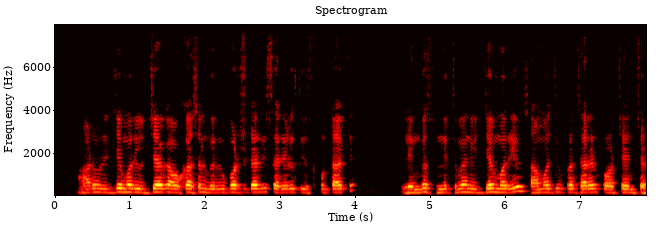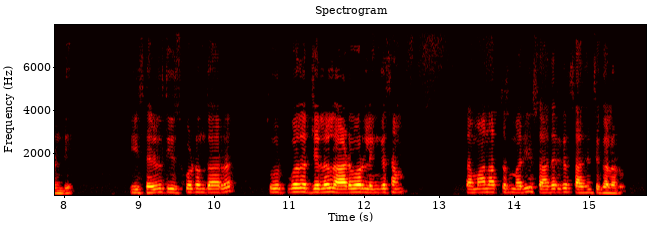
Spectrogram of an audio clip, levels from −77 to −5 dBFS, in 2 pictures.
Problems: low volume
